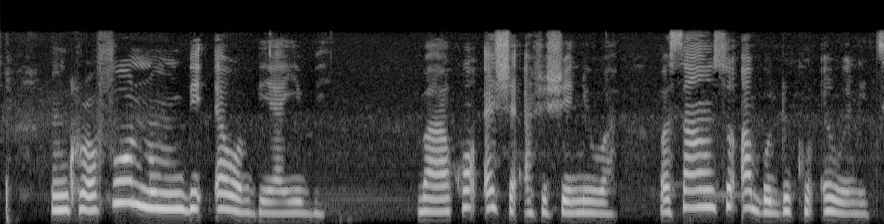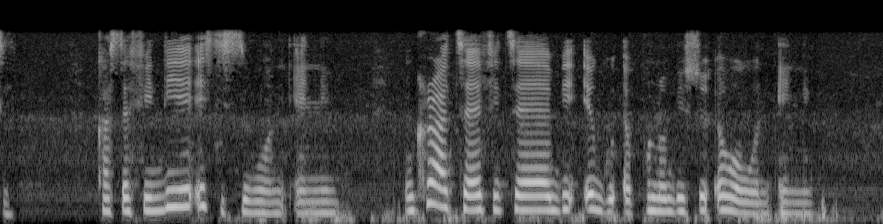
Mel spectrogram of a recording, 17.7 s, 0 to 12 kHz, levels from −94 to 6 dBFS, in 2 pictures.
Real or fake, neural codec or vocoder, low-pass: real; none; 7.2 kHz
